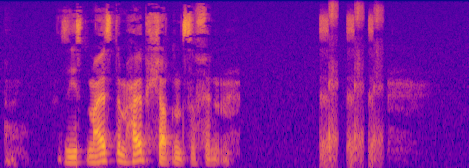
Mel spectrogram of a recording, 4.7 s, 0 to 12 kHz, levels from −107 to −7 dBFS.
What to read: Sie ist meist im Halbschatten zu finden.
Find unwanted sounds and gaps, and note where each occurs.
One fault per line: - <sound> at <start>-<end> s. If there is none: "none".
- laugh at 3.2-3.8 s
